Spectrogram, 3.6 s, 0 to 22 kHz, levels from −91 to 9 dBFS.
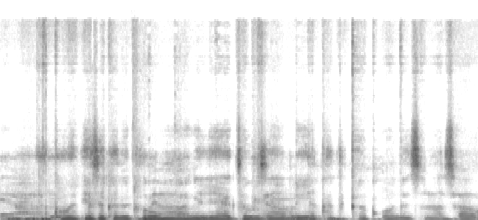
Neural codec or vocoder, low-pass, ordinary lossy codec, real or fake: codec, 44.1 kHz, 2.6 kbps, SNAC; none; none; fake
